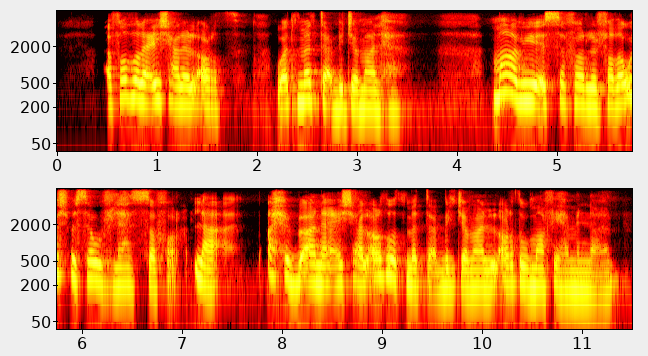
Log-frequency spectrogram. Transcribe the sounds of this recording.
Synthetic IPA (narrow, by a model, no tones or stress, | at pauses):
ʔɑfɑðˤːɨlʔaʕiːʃʕalalʔɑ̰ɾˤðˤ | wʔat̪amat̪ːaʕbɪd͡ʒamaːlha | maʔbiɪsːafɑɾˤlɪlfɑðˤɑːʔwʔeːʃbasawːifilhaːðsːafɑ̰ɾˤla | ʔaħabːʔanaʔaʕiːʃʕalalʔɑ̰ɾˤðˤwʔat̪mat̪ːaʕbɪld͡ʒamaːlɪlʔɑ̰ɾˤðˤwmafiːɦamɪnːaʕam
